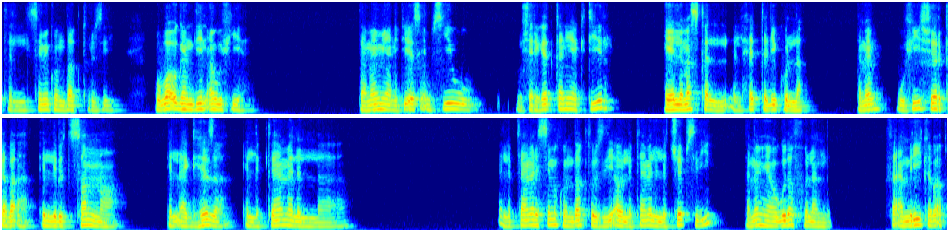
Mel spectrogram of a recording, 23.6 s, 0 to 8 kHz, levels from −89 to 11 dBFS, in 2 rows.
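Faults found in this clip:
No faults found in the speech clip; the call path shows only its expected band limit with nothing above 8 kHz, which fits G.722 wideband coding.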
